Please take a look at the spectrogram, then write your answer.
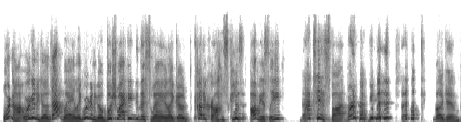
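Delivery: high, loud, laughing backing-off voice; nervous retreat. Retold or imitated. Telling riders to detour around the bear, high and loud. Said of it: "And I was like".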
